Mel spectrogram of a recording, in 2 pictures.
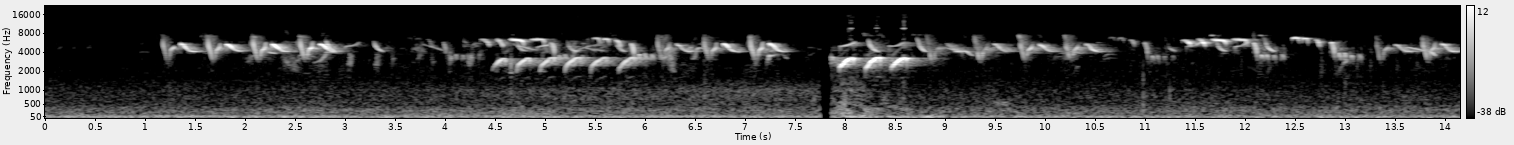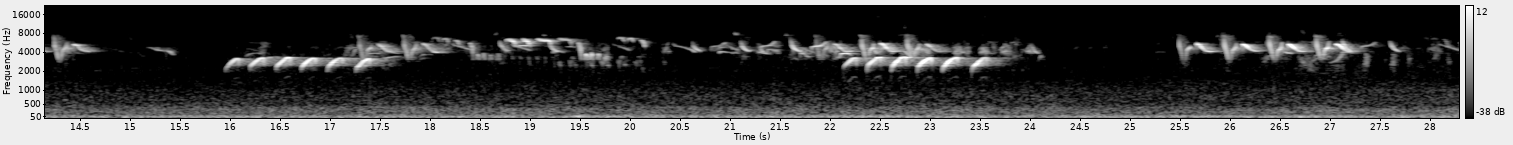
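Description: Songbird singing, repeating phrases of quick chirps and trills, each a couple of seconds long with short pauses between.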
